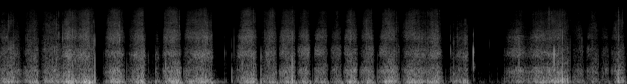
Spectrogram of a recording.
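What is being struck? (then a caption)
Natural cork wine stoppers scraped with thin sticks. Thin black sticks, guided by fingertips, are pushed into the central holes of two small hollowed-out natural cork wine stoppers and scraped and rubbed against the cork interior. The stoppers are pressed side by side into a plush ear cover on a binaural microphone. Close, dense scratching and scraping rasps continue in rhythmic bursts with a heavy low rumble, broken only by brief silent pauses.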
